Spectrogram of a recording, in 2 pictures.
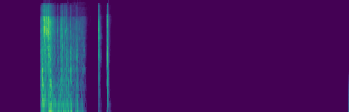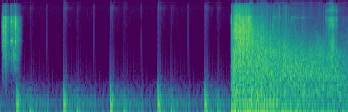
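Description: Sharp gunshots from a hunting sniper game ring out: one loud report near the start, a second around the middle, then several quick cracking shots in a row, ending in a dense roaring burst.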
